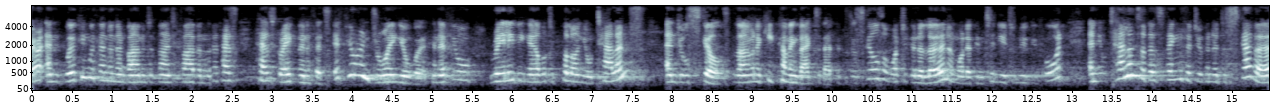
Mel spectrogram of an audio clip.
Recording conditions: live audience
